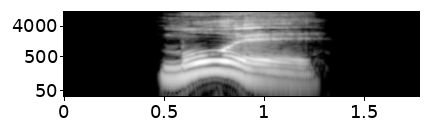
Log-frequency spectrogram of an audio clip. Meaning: mole (unit of amount)
- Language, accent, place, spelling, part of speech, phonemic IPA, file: German, Germany, Berlin, Mol, noun, /moːl/, De-Mol.ogg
